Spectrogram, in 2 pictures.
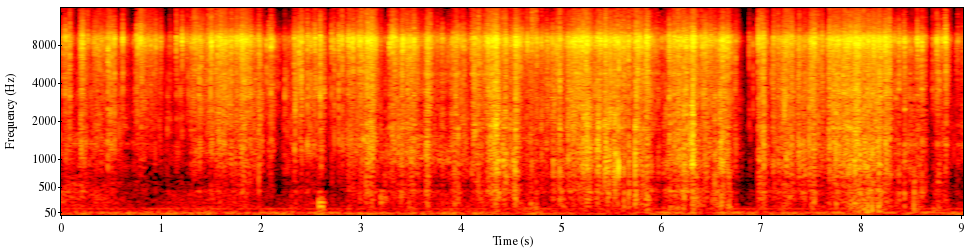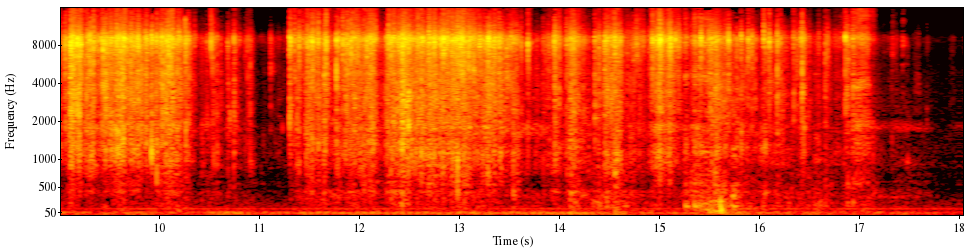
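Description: Plastic packaging crinkling as the small plastic bags of diamond-painting drills are handled, with brief breaks about seven and eleven seconds in; it stops just before the end.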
